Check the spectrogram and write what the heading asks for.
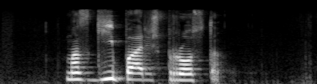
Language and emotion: Russian, angry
